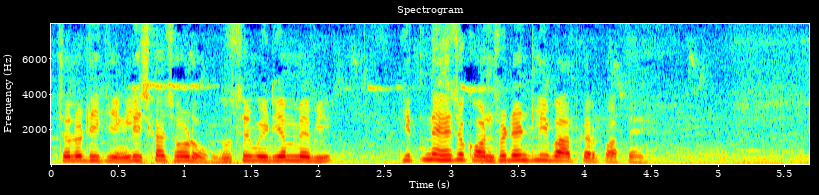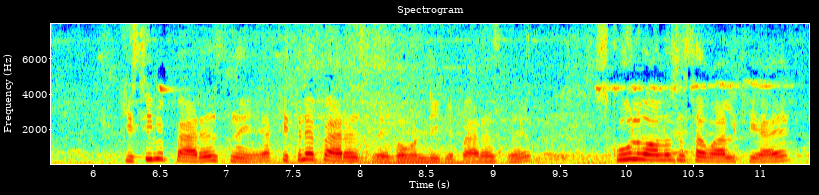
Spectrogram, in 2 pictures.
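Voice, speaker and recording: A man's voice: high voice, a little mellow. A man, a local vlogger giving street-side social commentary and firing off rhetorical questions as he walks through the city. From Mumbai, India.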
